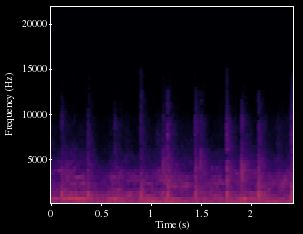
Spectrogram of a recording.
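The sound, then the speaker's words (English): A restless football crowd at Wigan Oval murmurs steadily during a match, a dense wash of many voices with brief sharper bursts of shouting or clapping rising out of the noise every half second or so. “Crowd getting a bit restless here at Wigan Oval.”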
